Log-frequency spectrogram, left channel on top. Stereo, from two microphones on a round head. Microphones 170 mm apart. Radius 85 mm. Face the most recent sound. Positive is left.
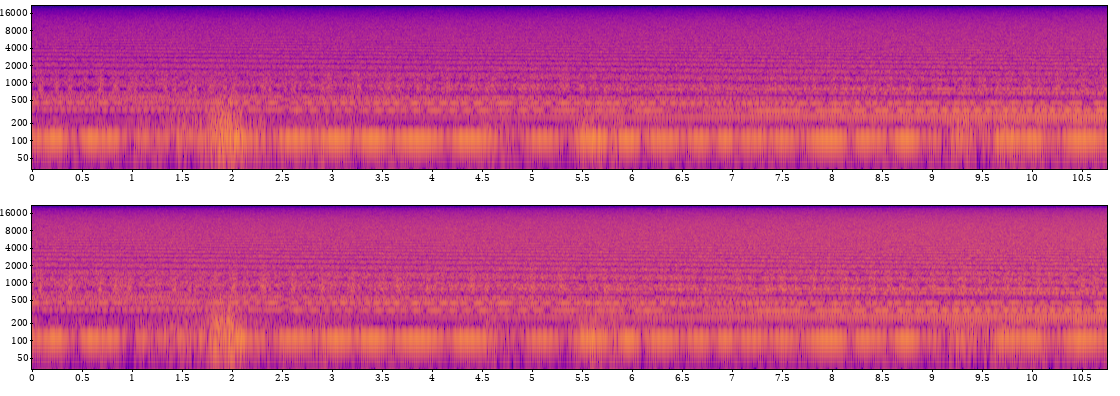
turn(degrees=-30)  # may be behind; listen again after turning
